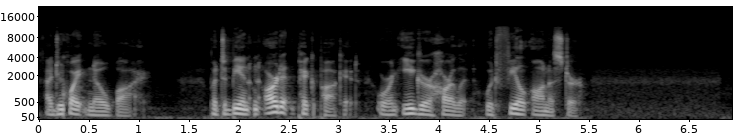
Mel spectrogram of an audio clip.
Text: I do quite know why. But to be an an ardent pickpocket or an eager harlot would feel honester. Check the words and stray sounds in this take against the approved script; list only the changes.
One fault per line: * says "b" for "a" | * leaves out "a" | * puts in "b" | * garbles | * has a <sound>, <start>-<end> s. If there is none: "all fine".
all fine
